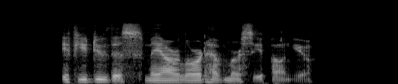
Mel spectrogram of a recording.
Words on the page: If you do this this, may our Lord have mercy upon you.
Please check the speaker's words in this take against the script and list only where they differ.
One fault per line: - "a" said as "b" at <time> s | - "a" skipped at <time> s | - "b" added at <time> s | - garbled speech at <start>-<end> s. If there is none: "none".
- "this" skipped at 1.5 s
